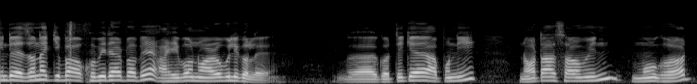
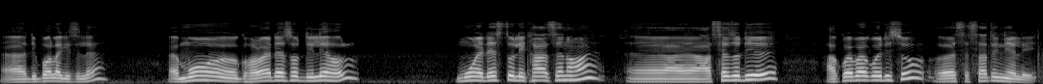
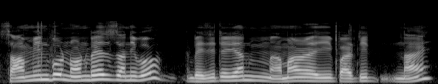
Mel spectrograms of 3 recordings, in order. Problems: none marked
